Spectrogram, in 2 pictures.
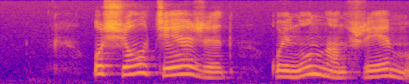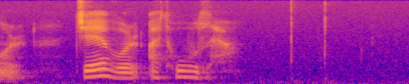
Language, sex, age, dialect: Faroese, female, 61+, Vágar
